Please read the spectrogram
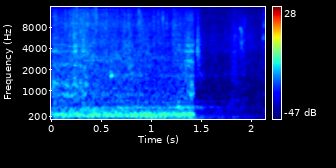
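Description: Minivan engine running as the van drives off, a steady low hum that cuts off suddenly about a second and a half in.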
